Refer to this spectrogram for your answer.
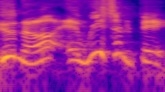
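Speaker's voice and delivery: put-on very thick French accent, high and slow. Retelling what a man said to Raj, in a heavy French accent. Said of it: "in a very heavy French accent".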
